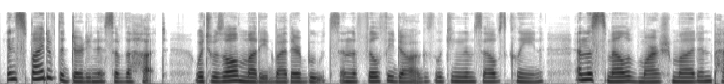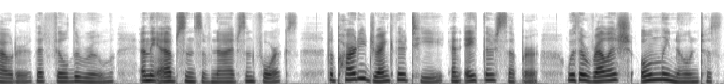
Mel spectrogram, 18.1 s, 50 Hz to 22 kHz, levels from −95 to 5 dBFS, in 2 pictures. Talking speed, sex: 190 wpm, female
